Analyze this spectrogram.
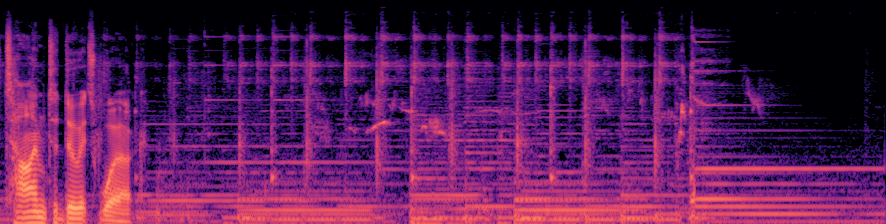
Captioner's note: bright music; birds chirping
